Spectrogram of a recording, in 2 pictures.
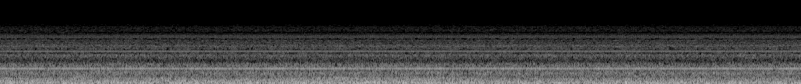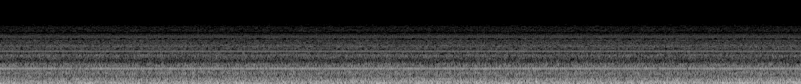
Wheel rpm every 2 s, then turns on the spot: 0, 0, 0, 0, 0, 0, 0, 0.
none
